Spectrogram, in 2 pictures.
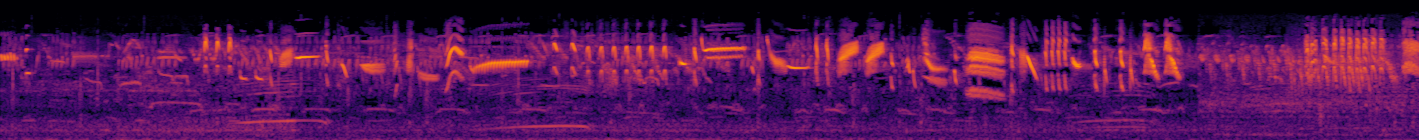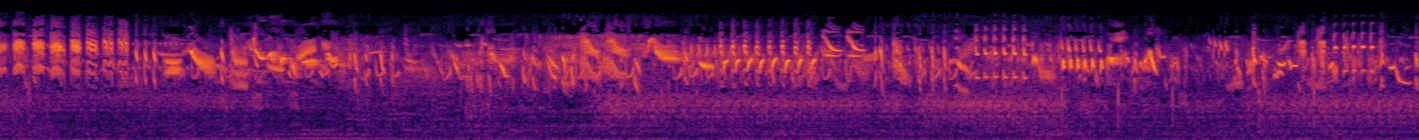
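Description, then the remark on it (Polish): A common linnet sings a continuous, rapid twittering song of varied chirps and trills, clear, lasting throughout with no voices present. “Ja sam mam wokół naszego domu i krzewy, i drzewa, i regularnie makolągwy się w takiej kępie róży rozmnażają.”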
